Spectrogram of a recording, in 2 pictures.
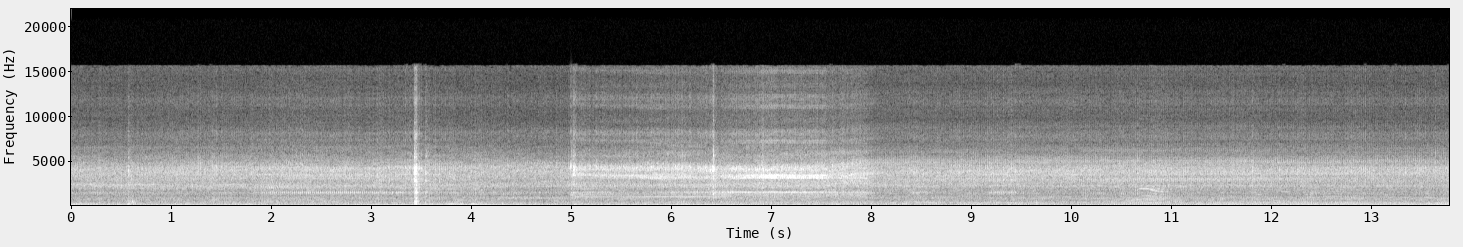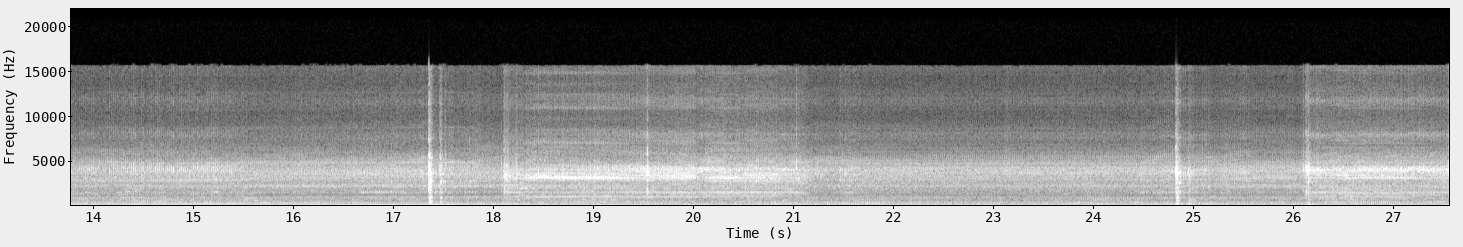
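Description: A straight-knife cutting machine's motor hums as it runs.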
